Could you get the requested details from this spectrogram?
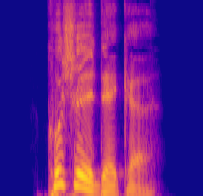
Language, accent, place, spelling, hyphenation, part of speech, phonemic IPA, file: German, Germany, Berlin, Kuscheldecke, Ku‧schel‧de‧cke, noun, /ˈkʊʃəlˌdɛkə/, De-Kuscheldecke.ogg
- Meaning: security blanket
